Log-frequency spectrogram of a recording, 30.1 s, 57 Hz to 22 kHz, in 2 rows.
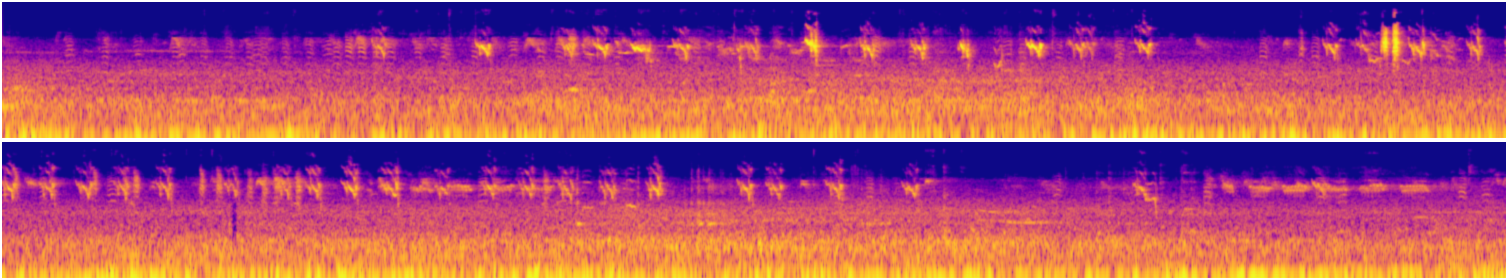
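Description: Budgerigars chattering: a run of quick, high chirps and warbles, loudest about 8 and 14 seconds in and thinning out near the end.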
